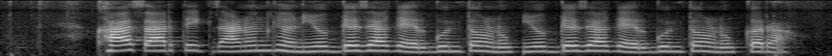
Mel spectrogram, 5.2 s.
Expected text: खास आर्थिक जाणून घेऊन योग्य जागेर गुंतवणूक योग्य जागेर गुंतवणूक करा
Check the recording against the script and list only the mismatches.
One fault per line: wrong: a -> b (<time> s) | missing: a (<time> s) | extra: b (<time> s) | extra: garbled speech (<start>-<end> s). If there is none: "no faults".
no faults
